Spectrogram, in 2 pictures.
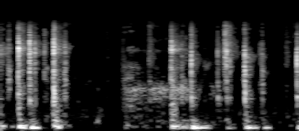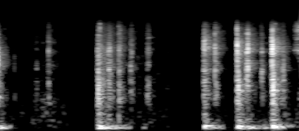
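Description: Computer keyboard typing while Python code is written, close and crisp bursts of rapid keystrokes separated by short pauses, with no talking.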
